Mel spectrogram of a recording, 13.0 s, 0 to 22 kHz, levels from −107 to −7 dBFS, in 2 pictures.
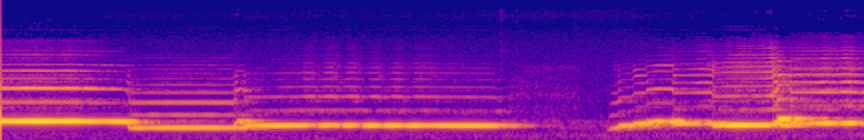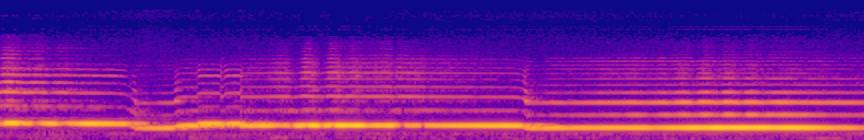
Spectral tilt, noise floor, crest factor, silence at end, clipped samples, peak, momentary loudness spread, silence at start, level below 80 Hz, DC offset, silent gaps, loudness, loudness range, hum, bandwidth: -6.5 dB/octave; -64 dBFS; 14 dB; 0 s; under 0.1%; -10 dBFS; 10 LU; 0 s; -72 dBFS; under 0.1%; none; -24 LUFS; 3 LU; none; 5.2 kHz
